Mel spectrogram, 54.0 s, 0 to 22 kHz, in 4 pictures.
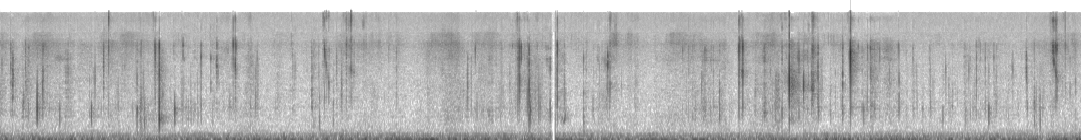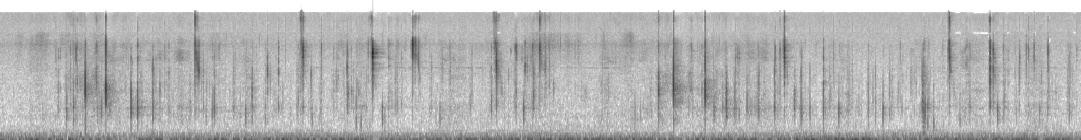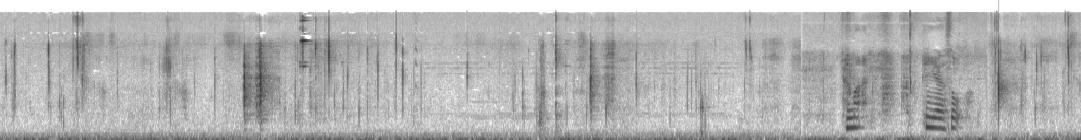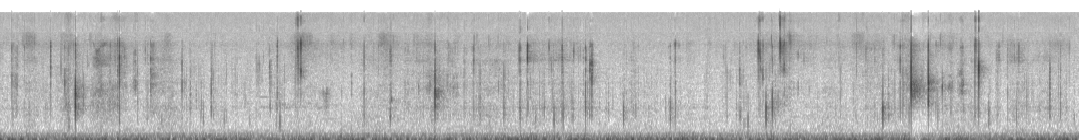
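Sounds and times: mouth clicks and chewing: 0.0 - 38.6, 39.2 - 54.0
steady low hum: 0.0 - 54.0.

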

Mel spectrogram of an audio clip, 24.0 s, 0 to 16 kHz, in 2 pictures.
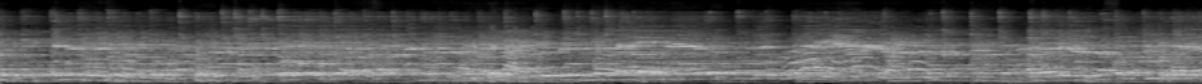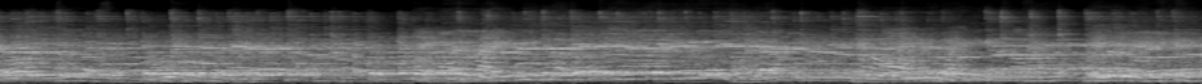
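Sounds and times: instrumental accompaniment: 0.0 - 24.0
man singing: 4.3 - 24.0.

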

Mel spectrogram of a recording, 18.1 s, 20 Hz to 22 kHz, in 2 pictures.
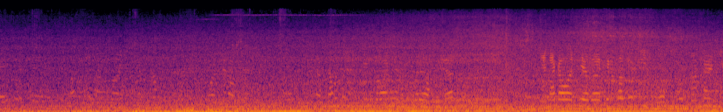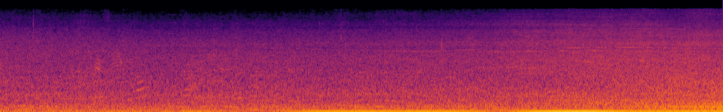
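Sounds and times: passers-by talking: 0.0 - 18.0
road traffic rumble: 0.0 - 18.0.

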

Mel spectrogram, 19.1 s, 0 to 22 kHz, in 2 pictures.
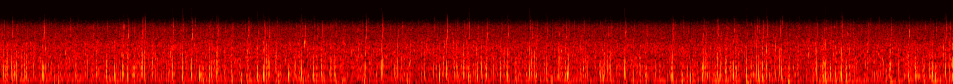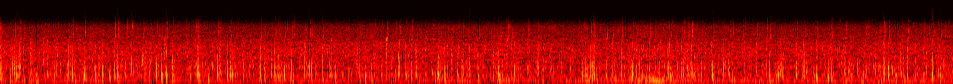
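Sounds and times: heavy rain falling: 0.0 - 19.0.

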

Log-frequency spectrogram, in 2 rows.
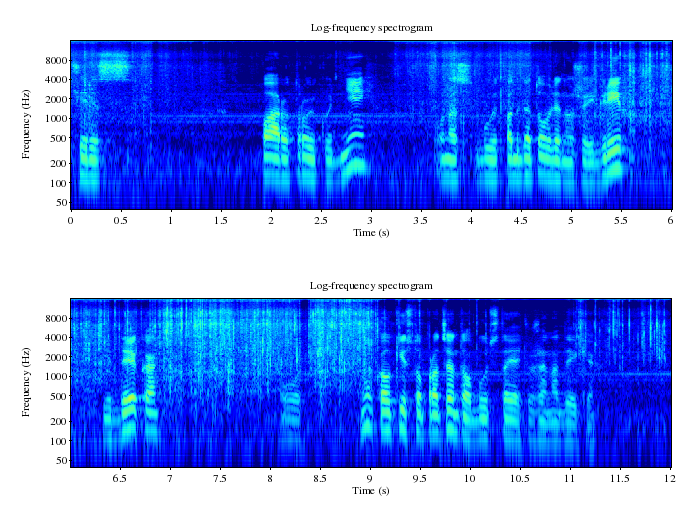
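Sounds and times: plastic packaging crinkling: 0.0 - 1.4, 3.2 - 10.3, 10.9 - 12.0.

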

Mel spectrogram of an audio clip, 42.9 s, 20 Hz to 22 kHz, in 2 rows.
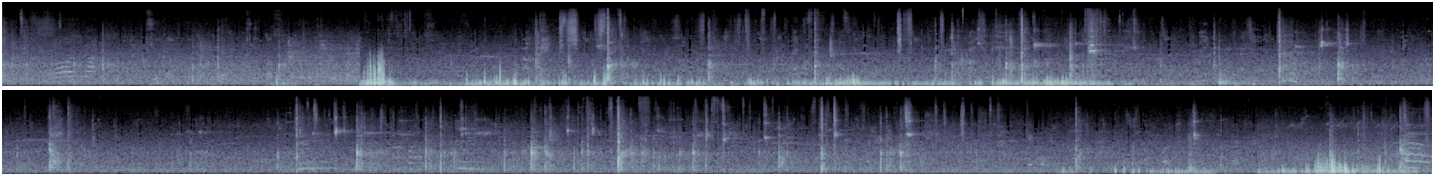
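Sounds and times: tennis balls bouncing on court: 0.0 - 1.8, 2.8 - 4.9, 8.0 - 9.7, 10.4 - 21.0, 21.6 - 23.0, 25.4 - 38.4, 39.2 - 42.9
tennis balls struck by rackets: 7.9 - 9.7, 10.4 - 12.6, 13.4 - 20.6, 22.1 - 23.0, 25.4 - 36.4, 37.0 - 38.4, 41.3 - 42.9.

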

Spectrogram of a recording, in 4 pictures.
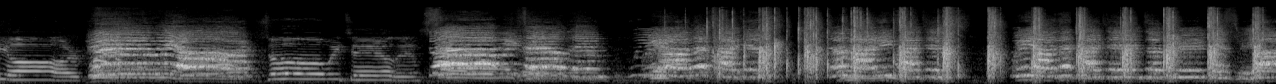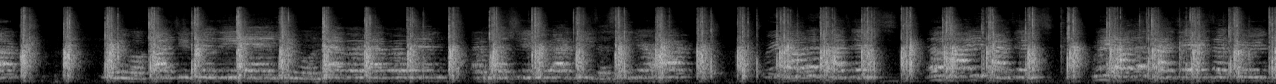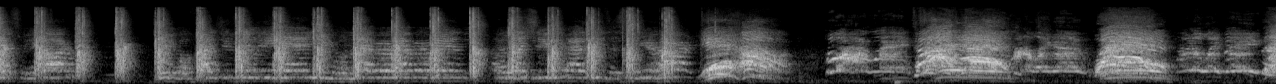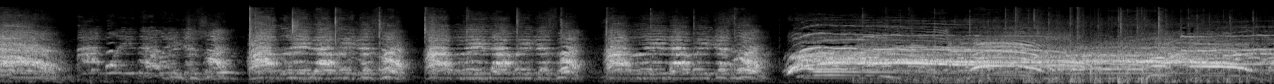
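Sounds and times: group singing: 0.9 - 2.6, 4.2 - 13.1, 13.8 - 26.5, 27.1 - 33.4, 38.2 - 46.0
hands clapping in rhythm: 6.6 - 32.4, 40.8 - 45.8, 47.2 - 51.0
children cheering and shouting: 46.1 - 51.0.

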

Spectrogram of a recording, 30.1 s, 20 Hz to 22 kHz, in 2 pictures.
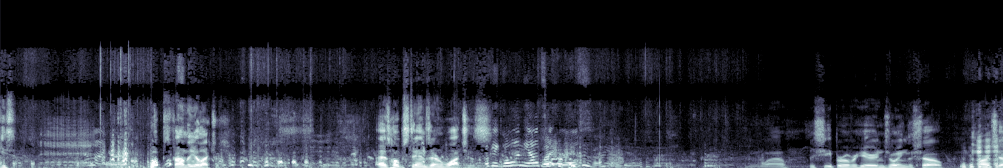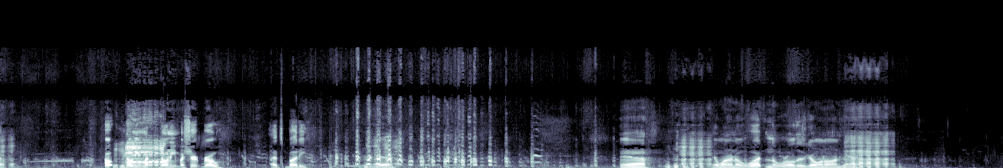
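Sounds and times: hens clucking: 0.0 - 30.0.

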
